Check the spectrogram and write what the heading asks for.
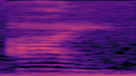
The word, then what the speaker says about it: Ai: 그래서 The King of I, His People, His City, King of I, I의 King of 영어에서는 발음이 AI로 하죠.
